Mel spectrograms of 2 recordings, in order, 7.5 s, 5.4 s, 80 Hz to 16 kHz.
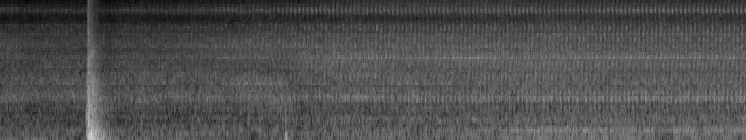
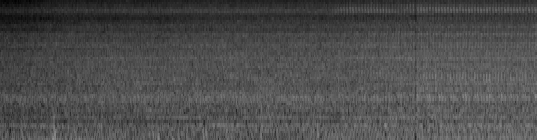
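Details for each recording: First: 2014 Kia Rio 1.6 after crankshaft position sensor replacement: a brief start-up burst, then a smooth, steady idle with no misses or stumbles, starting much better with a working RPM gauge. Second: 2014 Kia Rio 1.6 with a crank position sensor code, hard start, stalling and a cutting-out RPM gauge; the scope shows the crank signal dropping out during a very extended crank, then a steady soft idle under a hiss with no clear misfire.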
